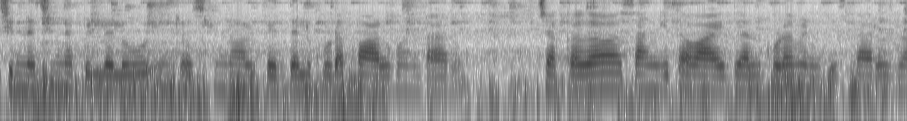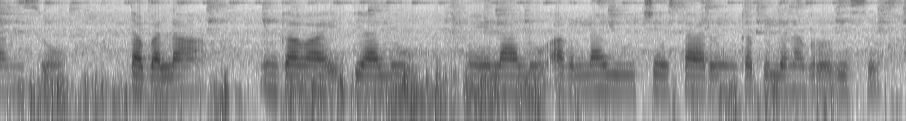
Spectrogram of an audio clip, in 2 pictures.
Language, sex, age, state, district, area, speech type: Telugu, female, 18-30, Telangana, Karimnagar, rural, spontaneous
